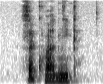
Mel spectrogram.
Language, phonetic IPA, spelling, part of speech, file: Polish, [zaˈkwadʲɲik], zakładnik, noun, LL-Q809 (pol)-zakładnik.wav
